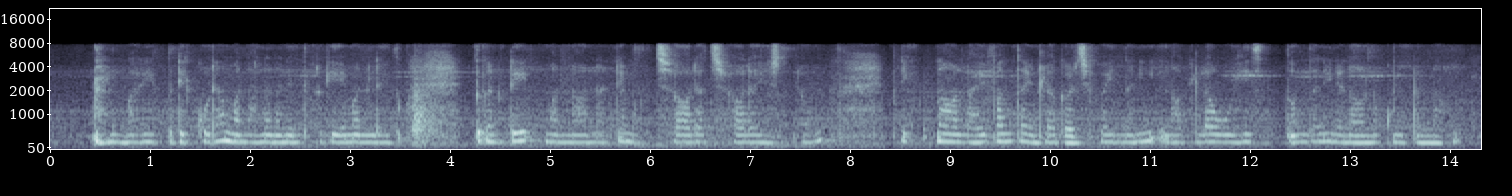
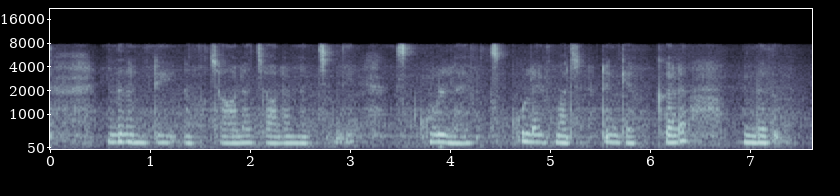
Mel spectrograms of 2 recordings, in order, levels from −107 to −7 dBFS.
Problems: constant background noise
